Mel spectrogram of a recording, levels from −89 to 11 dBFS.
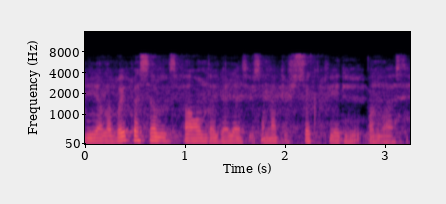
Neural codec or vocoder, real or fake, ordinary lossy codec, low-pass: codec, 16 kHz, 4.8 kbps, FACodec; fake; AAC, 64 kbps; 7.2 kHz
